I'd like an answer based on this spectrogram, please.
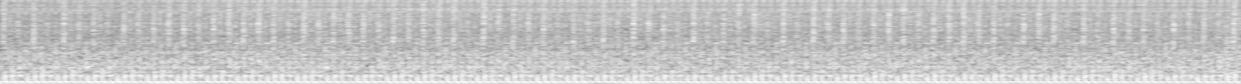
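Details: Renault Symbol after a complete engine rebuild, ticking began a month later: steady idle with fast, even light tick; source not found for a long time, later traced to the first suspected spot.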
